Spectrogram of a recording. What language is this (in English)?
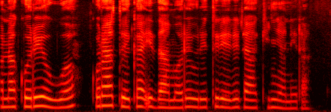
Kikuyu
